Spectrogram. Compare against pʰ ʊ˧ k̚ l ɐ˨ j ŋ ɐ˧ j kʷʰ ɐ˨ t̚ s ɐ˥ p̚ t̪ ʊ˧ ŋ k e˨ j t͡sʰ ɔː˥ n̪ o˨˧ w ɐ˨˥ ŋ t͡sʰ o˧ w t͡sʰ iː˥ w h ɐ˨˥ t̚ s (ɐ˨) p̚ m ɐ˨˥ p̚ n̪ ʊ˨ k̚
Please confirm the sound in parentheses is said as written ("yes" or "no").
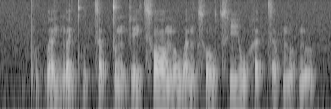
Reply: no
